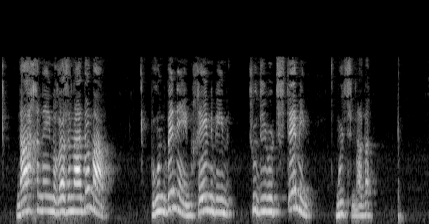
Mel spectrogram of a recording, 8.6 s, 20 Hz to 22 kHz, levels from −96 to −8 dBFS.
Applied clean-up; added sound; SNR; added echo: none; none; none; none.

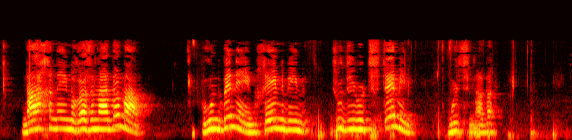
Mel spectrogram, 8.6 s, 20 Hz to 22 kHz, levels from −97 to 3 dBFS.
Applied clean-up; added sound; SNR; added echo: neural mask model Resemble Enhance denoiser.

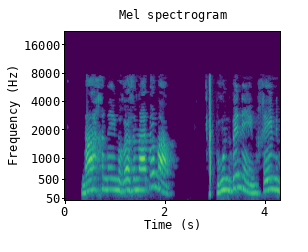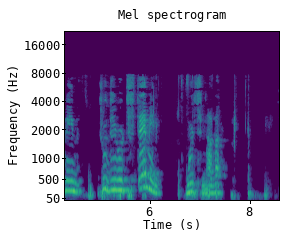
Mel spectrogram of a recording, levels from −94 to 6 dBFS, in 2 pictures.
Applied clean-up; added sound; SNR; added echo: classical method Wiener filter.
